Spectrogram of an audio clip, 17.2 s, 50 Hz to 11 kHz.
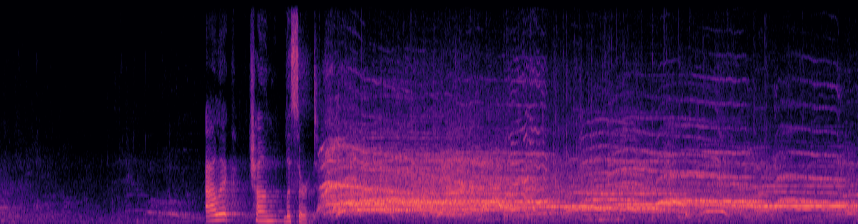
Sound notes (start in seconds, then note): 6.4 cheering and applause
